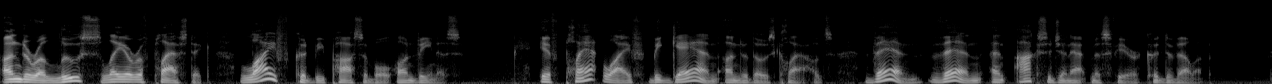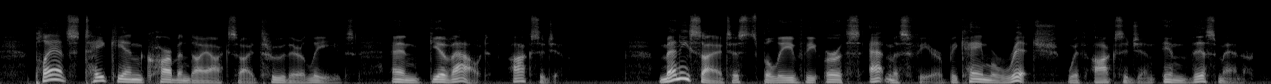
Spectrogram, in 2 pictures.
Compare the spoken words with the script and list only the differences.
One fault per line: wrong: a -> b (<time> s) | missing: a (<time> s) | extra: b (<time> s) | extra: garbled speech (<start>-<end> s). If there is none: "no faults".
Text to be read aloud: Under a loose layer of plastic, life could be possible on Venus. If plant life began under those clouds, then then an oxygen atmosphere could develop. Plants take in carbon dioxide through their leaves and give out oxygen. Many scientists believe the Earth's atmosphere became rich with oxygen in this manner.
no faults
